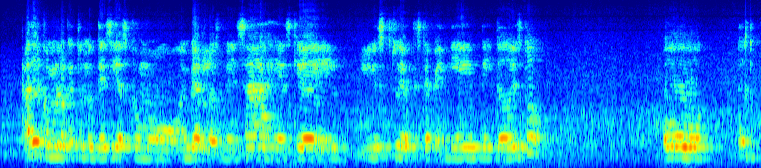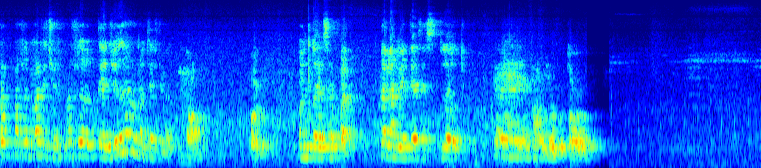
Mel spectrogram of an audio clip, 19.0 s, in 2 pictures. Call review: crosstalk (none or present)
none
